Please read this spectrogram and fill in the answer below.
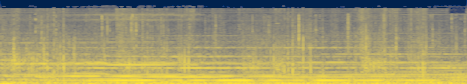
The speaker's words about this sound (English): As those footsteps make themselves known, connection has already recognized them.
